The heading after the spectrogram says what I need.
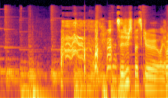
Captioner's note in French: rires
